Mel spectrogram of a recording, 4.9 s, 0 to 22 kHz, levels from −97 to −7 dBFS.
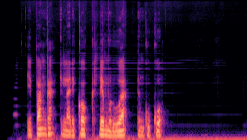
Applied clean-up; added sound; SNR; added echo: neural mask model DeepFilterNet 3.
